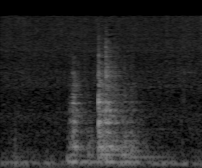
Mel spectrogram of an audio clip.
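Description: Two chopped carrots being stirred with salt in a frying pan: two brief scraping, sizzling stirs close up, with a low hiss continuing between them and no talking.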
